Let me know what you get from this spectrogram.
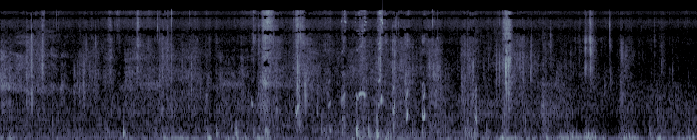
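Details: Young Jindo pups, nine in a spacious front-yard play enclosure set up for sun, whimper in brief high squeals and whines, irregularly spaced, amid rustling, thumps and low outdoor rumble.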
